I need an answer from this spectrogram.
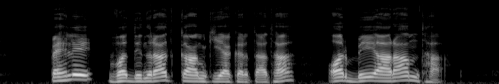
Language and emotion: Hindi, neutral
